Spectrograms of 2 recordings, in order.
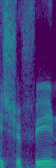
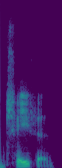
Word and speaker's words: Chafin: Big Daddy Shafeen was pumped up about that one.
